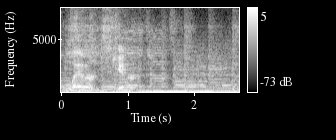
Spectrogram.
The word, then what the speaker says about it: Lynyrd Skynyrd: to slash in Leonard Skynyrd from the album pronounced Leonard Skynyrd and that is Leonard Skynyrd not Lynyrd Skynyrd it's leonard skinner the poison whiskey princess crown right there you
